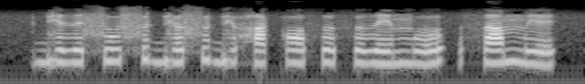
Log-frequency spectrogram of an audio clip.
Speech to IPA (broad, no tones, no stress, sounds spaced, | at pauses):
bʲ ɛ ð ɪ s u s ʊ bʲ ɔ s u bʲ ɔ h a k ɔ θ ʊ θ ʊ ð e m ʊ | θ a m ɪ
